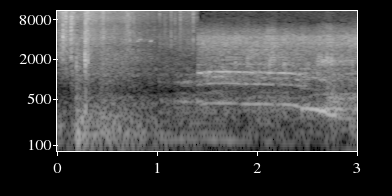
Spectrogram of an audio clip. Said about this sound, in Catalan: Què l'heu sentit, aquest soroll? No, no pot. No pot ser. Això semblen brams de dinosaures.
